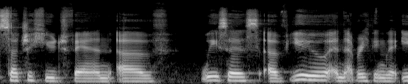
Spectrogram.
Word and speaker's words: WiCyS: So we often go by our acronym, WiCyS, and we pronounce it WiCyS, like we sisters, because as you know, we're a global cyber sisterhood.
